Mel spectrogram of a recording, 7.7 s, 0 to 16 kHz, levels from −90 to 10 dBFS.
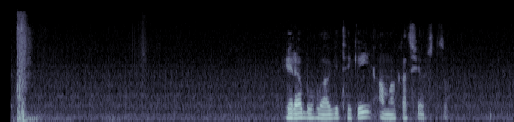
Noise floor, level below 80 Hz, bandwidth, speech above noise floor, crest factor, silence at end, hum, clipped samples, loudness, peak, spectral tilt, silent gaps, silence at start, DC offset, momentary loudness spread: -54 dBFS; -48 dBFS; 10.5 kHz; 31 dB; 24 dB; 1 s; none; under 0.1%; -23 LUFS; -4 dBFS; -8 dB/octave; none; 0.25 s; under 0.1%; 26 LU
